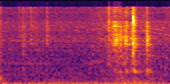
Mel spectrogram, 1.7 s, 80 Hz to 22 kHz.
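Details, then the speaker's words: 2020-2022 Ford Explorer police unit before repair, pulling away from park: sharp metallic ting/tap/pop sounds between suspension grunting over low rumble; dry rusty rear CV axle splines. "there it was you hear the little ting ting ting ting ting in between the suspension grunting there's a little ting in there"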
